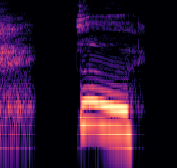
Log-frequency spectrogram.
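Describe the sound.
A person yawns: a brief breathy sound, then a drawn-out voiced yawn whose tone sinks slightly before it trails off.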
